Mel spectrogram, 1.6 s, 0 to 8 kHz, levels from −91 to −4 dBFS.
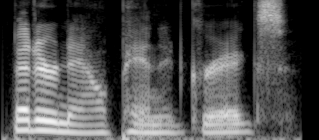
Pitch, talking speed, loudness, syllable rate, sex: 180 Hz, 150 wpm, -18 LUFS, 4.3 syllables/s, female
